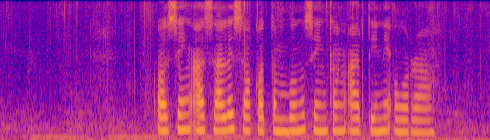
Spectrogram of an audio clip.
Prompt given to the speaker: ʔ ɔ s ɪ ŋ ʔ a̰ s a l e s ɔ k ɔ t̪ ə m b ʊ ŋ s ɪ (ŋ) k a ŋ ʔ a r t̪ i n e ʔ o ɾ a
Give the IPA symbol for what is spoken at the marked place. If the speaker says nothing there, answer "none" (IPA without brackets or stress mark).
ŋ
